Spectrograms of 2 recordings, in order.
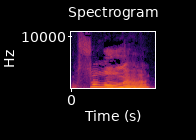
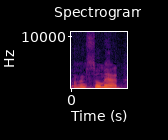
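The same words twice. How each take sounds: First: Long, high mock scream of anger; inner rage, acted out. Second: Softly muttered, held-in annoyance; contained anger. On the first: Pastor voicing his inside reaction to the smashed window, hammed-up rage. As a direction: stretch it out in a hammed-up high wail. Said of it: "inside, I was like". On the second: Retold or imitated. Pastor on how he outwardly took his smashed window, anger held in. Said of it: "it was really like".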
